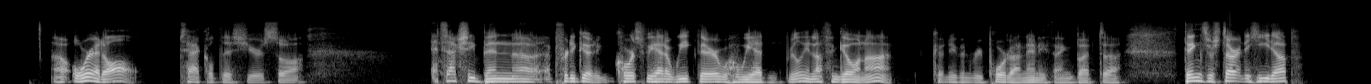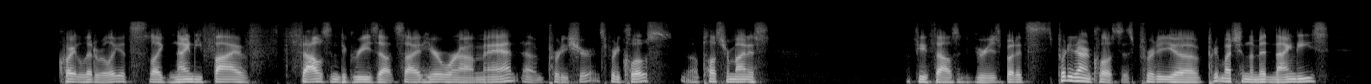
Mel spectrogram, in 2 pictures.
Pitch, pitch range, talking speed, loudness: 115 Hz, 105-130 Hz, 175 wpm, -20 LUFS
